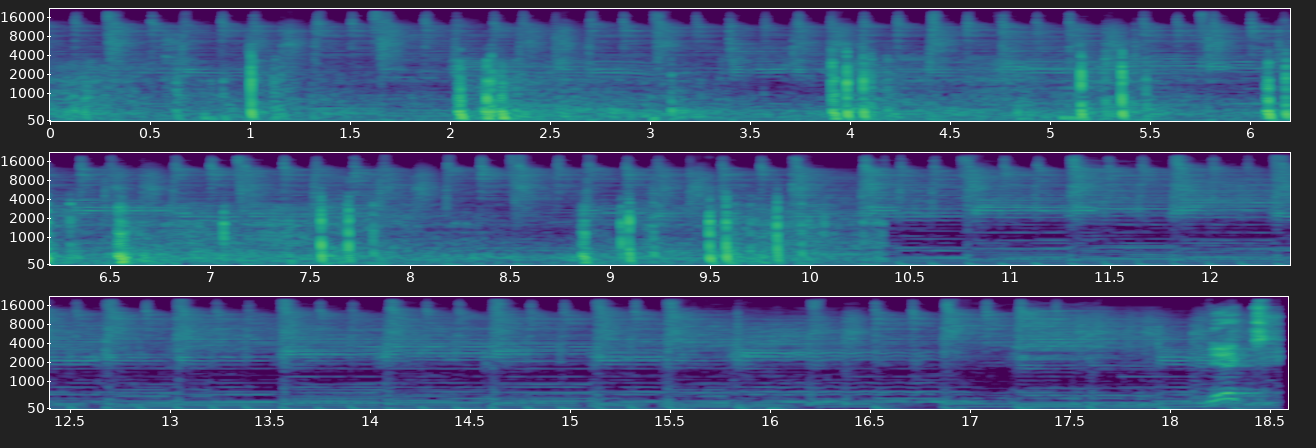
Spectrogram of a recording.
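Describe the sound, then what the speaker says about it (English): Fourth of July fireworks burst over Buckeye Lake in a run of sharp bangs and crackles for about ten seconds, then give way to music. "It was topped off with a fireworks show."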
